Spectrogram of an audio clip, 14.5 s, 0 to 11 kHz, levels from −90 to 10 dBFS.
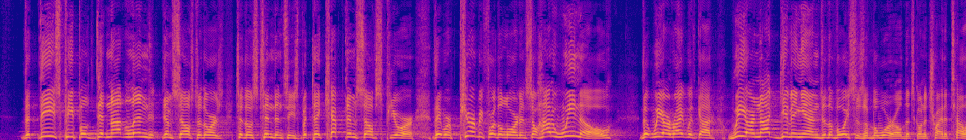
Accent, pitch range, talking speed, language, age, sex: American, 185-250 Hz, 215 wpm, English, 50-69, male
